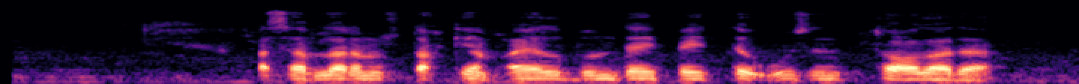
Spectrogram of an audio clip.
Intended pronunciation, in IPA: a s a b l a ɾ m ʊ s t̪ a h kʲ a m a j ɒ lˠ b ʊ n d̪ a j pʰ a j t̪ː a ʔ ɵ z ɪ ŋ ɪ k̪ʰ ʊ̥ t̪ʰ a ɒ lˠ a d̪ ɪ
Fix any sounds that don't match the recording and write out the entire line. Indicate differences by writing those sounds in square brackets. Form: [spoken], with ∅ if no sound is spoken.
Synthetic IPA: a s a b l a ɾ m ʊ s t̪ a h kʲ a m a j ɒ lˠ b ʊ n d̪ a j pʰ a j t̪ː a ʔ ɵ z ɪ [n] ɪ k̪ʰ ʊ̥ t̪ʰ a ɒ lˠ a d̪ ɪ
